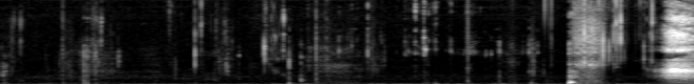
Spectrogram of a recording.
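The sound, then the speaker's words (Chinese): Someone quietly chews well-cooked beef, with soft irregular crunches and mouth clicks, then a louder bite and chewing noise near the end. “今天牛肉的火候特别好，好吃。”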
